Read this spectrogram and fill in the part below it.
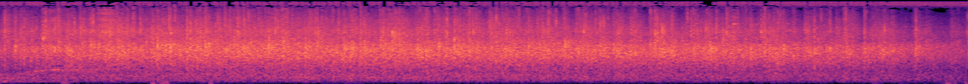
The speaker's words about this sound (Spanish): Denle un aplauso a esas personas, por favor.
